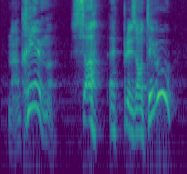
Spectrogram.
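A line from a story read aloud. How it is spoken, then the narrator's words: Exclaimed in astonishment. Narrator (French): s'écria le cavalier, stupéfait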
